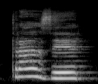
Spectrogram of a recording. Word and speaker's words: traz: Now we have trazer, to bring. Eu trago, trago. Você, ele, ela, a gente traz with a s sound. Traz, traz. Vocês, eles, elas trazem with a z sound.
